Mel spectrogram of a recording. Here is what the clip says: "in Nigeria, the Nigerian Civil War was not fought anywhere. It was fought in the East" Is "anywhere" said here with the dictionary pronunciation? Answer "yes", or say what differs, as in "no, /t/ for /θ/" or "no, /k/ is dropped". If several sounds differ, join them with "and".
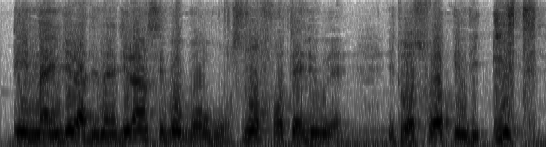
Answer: no, /l/ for /n/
